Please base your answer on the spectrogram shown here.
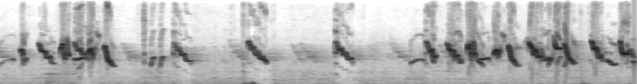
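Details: Lombok yellow white-eye in a tutor recording used for training: scattered high chirps first, a lull, then a sustained fast series of sharp, sweeping twitters through the final seconds.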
